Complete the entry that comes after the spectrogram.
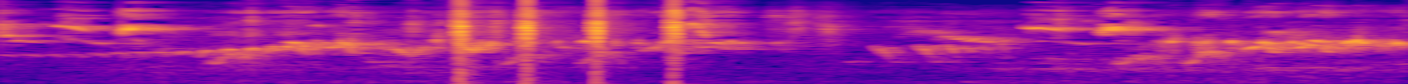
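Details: Young wild white-rumped shama singing, used as a lure bird: high scratchy warbled phrases with four sharp, loud clicks in quick succession midway, then more rambling twittering.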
